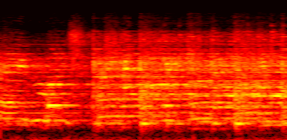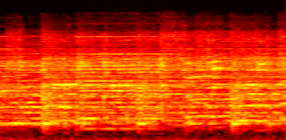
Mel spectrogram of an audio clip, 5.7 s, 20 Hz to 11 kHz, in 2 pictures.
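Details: 1936 Montgomery Ward 62-315 radio after replacing paper capacitors and out-of-tolerance resistors and cleaning pins, speaker cone glued, not reconed: music plays full and steady with clear tones, no harsh breakup, mild speaker coloring; normal playback.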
